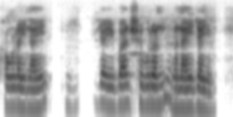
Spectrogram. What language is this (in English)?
Bodo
